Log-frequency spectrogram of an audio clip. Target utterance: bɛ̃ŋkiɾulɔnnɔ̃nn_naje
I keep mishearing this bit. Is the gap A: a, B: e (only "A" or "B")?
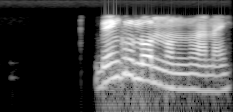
A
